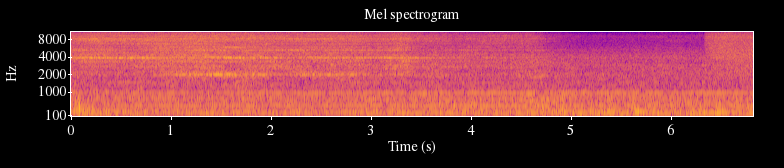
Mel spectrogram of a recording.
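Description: Express train running through a station yard, heard from aboard: steady rumble and rush of the coaches' wheels on the rails, with a high steady wheel squeal over the first three seconds or so.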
